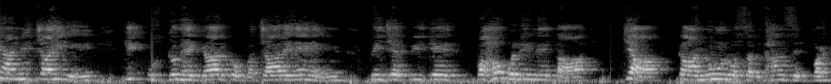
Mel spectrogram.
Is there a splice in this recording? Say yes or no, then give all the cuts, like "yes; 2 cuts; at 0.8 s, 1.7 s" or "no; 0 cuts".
yes; 1 cut; at 3.5 s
